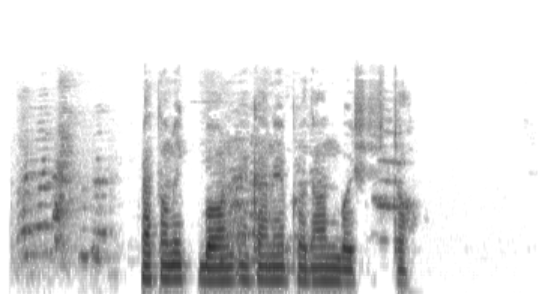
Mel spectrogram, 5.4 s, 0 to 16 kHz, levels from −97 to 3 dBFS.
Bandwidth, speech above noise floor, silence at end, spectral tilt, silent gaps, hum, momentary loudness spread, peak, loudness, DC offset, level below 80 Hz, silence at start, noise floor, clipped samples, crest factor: 6.6 kHz; 65 dB; 1.25 s; -8.5 dB/octave; none; none; 16 LU; -4 dBFS; -25 LUFS; under 0.1%; -64 dBFS; 0.15 s; -89 dBFS; under 0.1%; 22 dB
